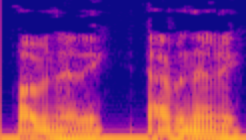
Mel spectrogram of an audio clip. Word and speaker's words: Avenatti: And you said that was Stormy Daniels' lawyer, Avenatti. Isn't that how you pronounce his name? Avenatti. – Yeah, and Avenatti is making noises.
